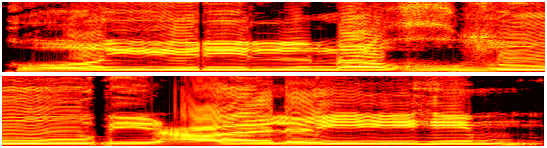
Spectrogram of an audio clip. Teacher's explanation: یا ساکن اس سے پہلے زبر ہے تو یا لین ہوگی، اس کو نرمی کے ساتھ پڑھیں گے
